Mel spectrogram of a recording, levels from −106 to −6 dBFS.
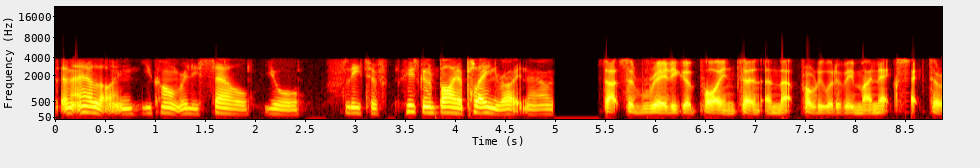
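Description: At 3.80 s, between "of who's going to" and "buy a plane right", packet loss with pitch repetition bridges a 40 ms gap. The last pitch period repeats, giving a brief buzzy hold. A similar hold follows at 5.92 s (20 ms), before "good point and and", and at 8.50 s a 60 ms loss fades into silence.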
